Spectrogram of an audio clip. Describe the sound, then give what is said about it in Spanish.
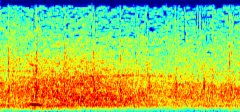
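A crowd gives a standing ovation for Fidel Castro during a speech, a continuous wash of clapping with a murmur of voices mixed underneath. “Y vamos a enviarle un aplauso, pero de pie, al gigante Fidel Castro.”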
